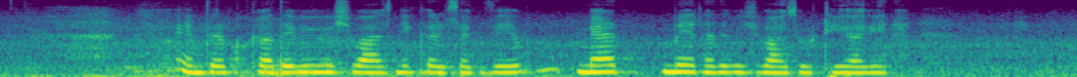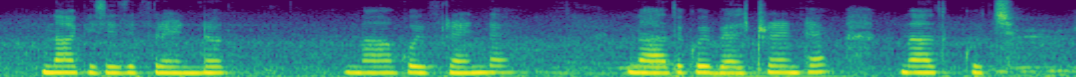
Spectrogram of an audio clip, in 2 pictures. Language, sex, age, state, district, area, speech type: Dogri, female, 18-30, Jammu and Kashmir, Jammu, urban, spontaneous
